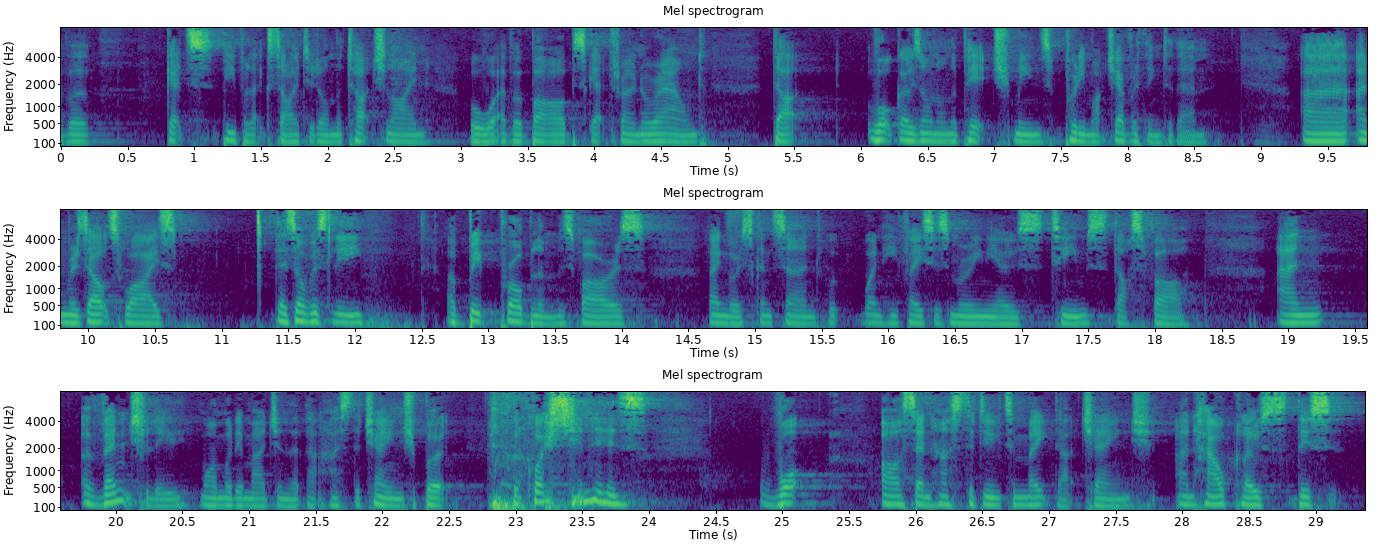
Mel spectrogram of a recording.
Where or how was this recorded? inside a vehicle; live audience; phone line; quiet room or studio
live audience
